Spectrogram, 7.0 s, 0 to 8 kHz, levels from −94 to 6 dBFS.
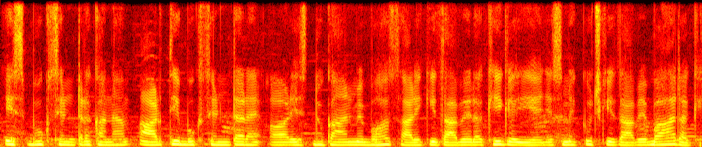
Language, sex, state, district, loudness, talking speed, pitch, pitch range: Hindi, male, Uttar Pradesh, Jyotiba Phule Nagar, -16 LUFS, 215 wpm, 150 Hz, 145-160 Hz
